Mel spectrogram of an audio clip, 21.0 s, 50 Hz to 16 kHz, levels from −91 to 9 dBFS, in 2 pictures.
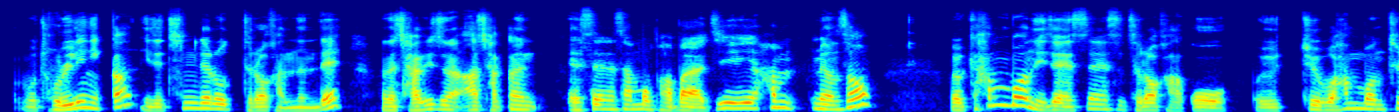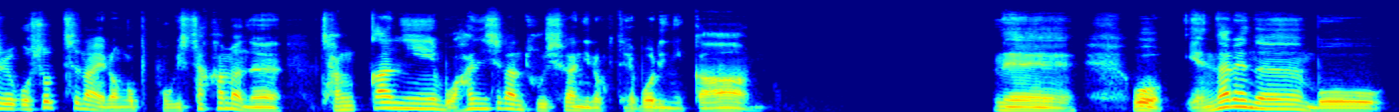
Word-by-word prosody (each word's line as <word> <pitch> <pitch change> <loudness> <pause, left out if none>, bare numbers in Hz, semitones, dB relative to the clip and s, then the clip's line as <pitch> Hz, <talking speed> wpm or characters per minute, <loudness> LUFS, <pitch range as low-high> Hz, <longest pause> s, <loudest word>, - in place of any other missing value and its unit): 뭐 110 -1 -10
졸리니깐 165 - +3
이제 110 -1 -6
침대로 175 +2 -1
들어갔는데 100 -3 0 0.3
근데 120 -1 -2
자기 120 +7 -1
전에 140 -1 -1
'아 130 - +1
잠깐 135 0 -3 0.2
SNS 145 +3 -2
한번 145 -1 0
봐봐야지.' 160 - +3
하면서 185 - +2 0.6
이렇게 - - -2
1 275 +1 -5
번 265 -3 +7
이제 125 -1 0
SNS 140 +4 -6
들어가고 110 -5 -1 0.2
뭐 105 - -9
유튜브 120 +5 -2
1 165 +3 -4
번 150 -3 +1
틀고 155 -2 -3
숏츠나 180 -2 -2
이런 110 -1 -3
거 105 - -5
보기 105 +1 -9
시작하면은 110 - -1 0.3
잠깐이 160 +6 0
뭐 100 -8 -3
1 160 +1 -3
시간 160 -3 +1
2 110 -4 -9
시간 110 +1 -3
이렇게 100 -1 -6
돼버리니까. 95 -2 -1 1.8
네. 105 -5 +1 0.4
오. - - +6 0.2
옛날에는 155 - +3
뭐 100 -1 +2
130 Hz, 265 characters per minute, -23 LUFS, 105-160 Hz, 1.8 s, 번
